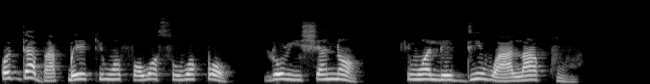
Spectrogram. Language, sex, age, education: Yoruba, female, 30-45, tertiary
